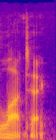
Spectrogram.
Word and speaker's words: LaTeX: said the word at latex um those who are in the no will know that this is actually pronounced latch and this is code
